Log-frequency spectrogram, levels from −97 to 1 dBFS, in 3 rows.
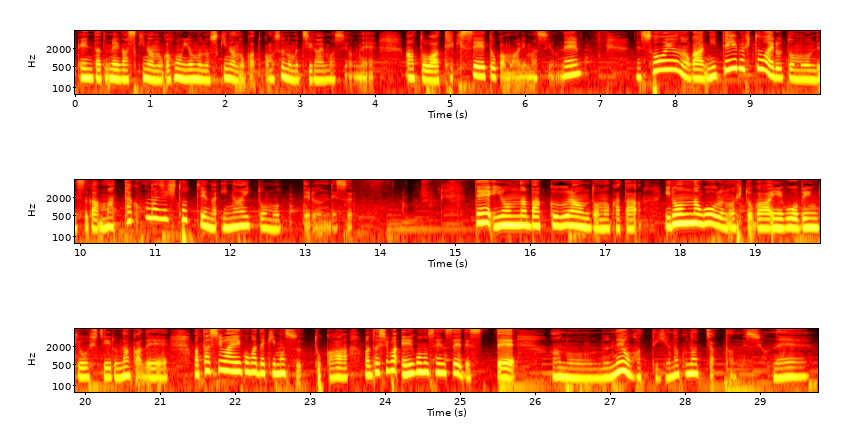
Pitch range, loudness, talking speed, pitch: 190-260 Hz, -20 LUFS, 345 characters per minute, 215 Hz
